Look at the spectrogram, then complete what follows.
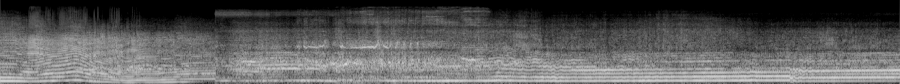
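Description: Competition car engines at a speed event. First an engine revving up and down hard as the car slides with the tyres skidding; then, after a cut, an engine held at high, steady revs, its pitch creeping slowly higher as the car comes up and goes past.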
